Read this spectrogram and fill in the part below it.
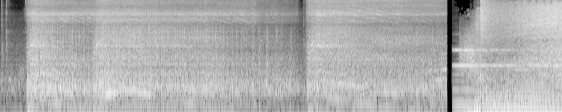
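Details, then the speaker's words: Meat grinder before repair, motor running: loud coarse gear chatter over motor hum, stopping and restarting; heavy noise and won't take load because the gearbox gears are slipping. "ഇതിൻ്റെ complaint പറയുന്നത് നിങ്ങൾ സ്റ്റാർട്ടിങ്ങുള്ള വീഡിയോയിൽ കണ്ടില്ലേ, ഭയങ്കര നോയ്സാണ്, പിന്നെ load എടുക്കുന്നില്ല, അതായത് gears slip ആവുകയാണ്, അതിൻ്റെ സൗണ്ടാണ് കേൾക്കുന്നത്."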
